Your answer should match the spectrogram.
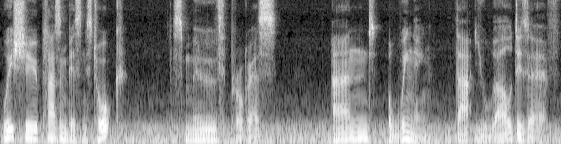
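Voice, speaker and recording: A calm night-flight airline captain acted by a man speaks very low and slowly in a soft, breathy near-whisper. The ASMR delivery is gentle and reassuring, with measured pauses, over a steady rumble of aircraft engines. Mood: warm, gentle. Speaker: ASMR roleplay performer. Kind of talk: soothing ASMR roleplay monologue. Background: low engine rumble ambience.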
